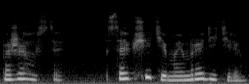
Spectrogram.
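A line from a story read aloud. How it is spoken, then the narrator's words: Barely audible whisper. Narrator (Russian): едва слышно прошептал он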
